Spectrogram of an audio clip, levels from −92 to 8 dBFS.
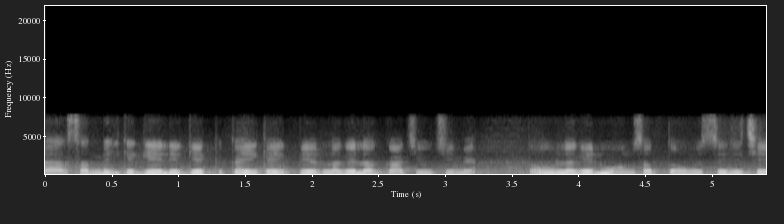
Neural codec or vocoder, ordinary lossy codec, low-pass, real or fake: codec, 16 kHz, 0.9 kbps, LongCat-Audio-Codec; none; none; fake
